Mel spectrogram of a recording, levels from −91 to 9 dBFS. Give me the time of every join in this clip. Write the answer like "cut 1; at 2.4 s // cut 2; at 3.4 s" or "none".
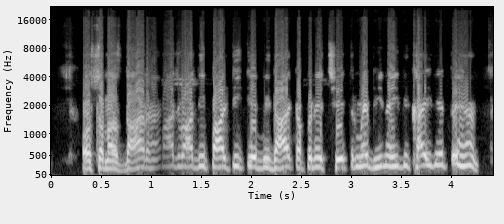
cut 1; at 1.3 s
